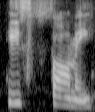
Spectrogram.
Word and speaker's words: Thami: So we just pronounce it like he's, like he says it. So he's Thami.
